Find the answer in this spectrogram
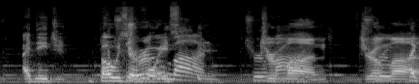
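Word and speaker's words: Trumann: Truman. Drummond. Like Truman, but the emphasis is on man.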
